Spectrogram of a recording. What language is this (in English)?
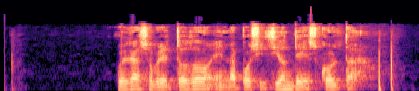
Spanish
